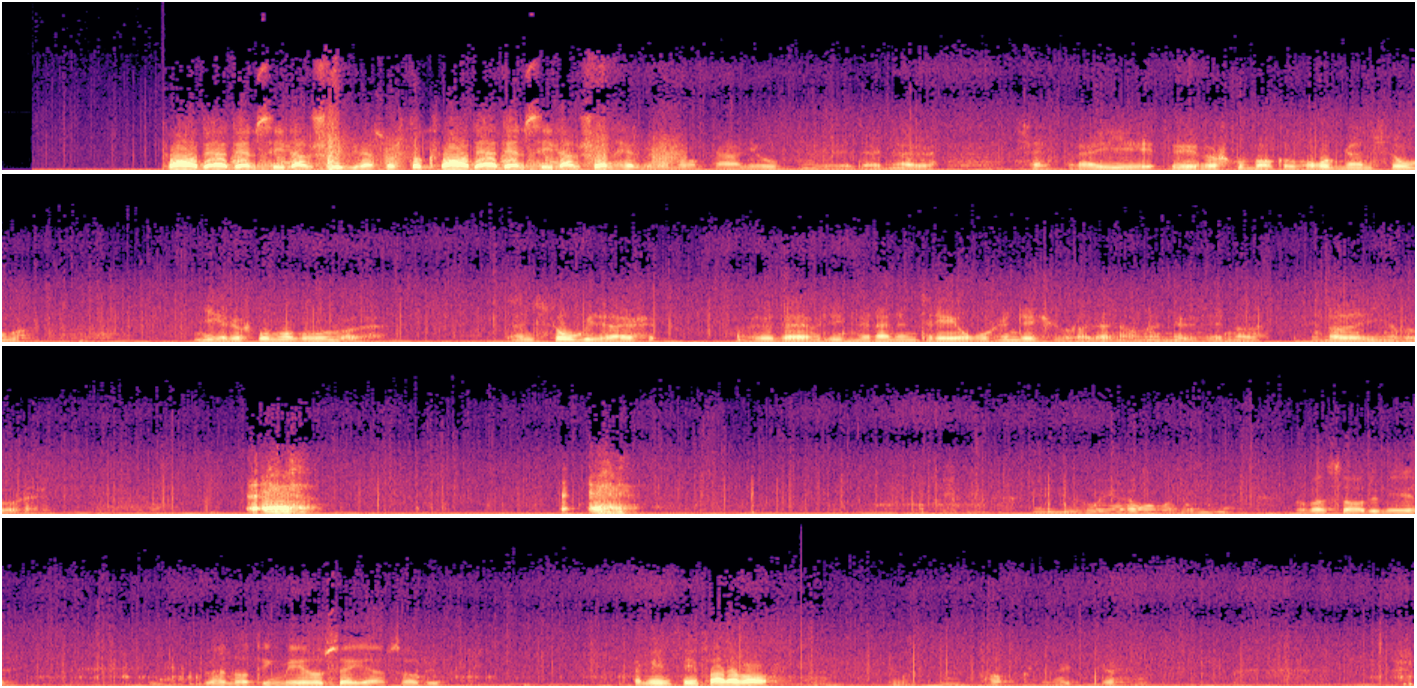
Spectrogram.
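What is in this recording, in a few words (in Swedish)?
Sunnemo Värmland, dialekter; Folkminnen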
